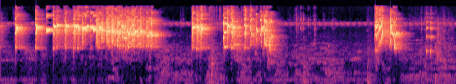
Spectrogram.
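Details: Pet green Fischer's lovebirds chatter in loud shrill bursts. A long twittering run is followed by shorter sharp outbursts and brief quiet gaps.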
